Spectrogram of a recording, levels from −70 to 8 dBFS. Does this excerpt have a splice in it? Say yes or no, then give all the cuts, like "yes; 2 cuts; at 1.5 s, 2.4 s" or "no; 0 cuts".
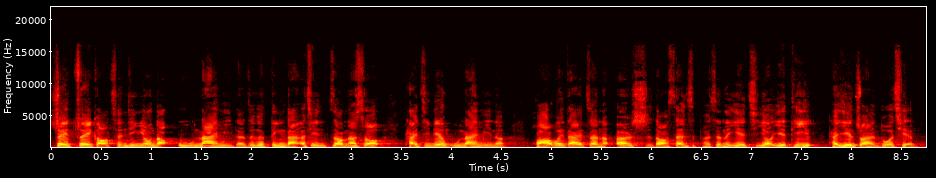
no; 0 cuts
